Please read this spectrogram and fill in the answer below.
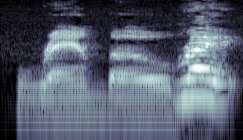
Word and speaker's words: Rambo: Rambo. Right? And spelled with an O, not like E-A-U, like a French, like Creole name.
